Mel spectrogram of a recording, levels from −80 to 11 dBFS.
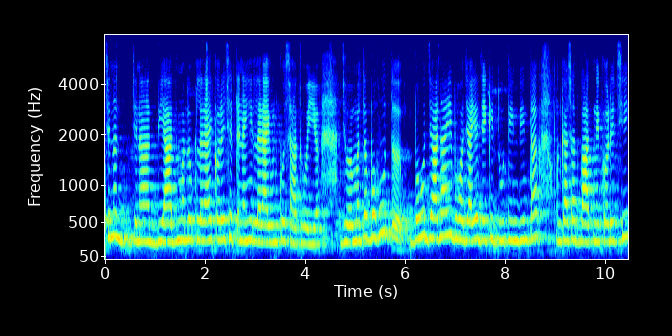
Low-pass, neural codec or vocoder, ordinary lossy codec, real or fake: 7.2 kHz; none; Opus, 24 kbps; real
